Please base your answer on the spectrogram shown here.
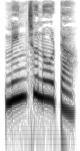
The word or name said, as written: ಮಿಂಚುನೋಟ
